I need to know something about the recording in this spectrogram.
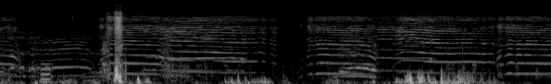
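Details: A male Nigerian Dwarf goat, escaped from his pasture after scenting a female in heat, gives wavering, nasal bleats and blubbering grunts as he flirts with the females.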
